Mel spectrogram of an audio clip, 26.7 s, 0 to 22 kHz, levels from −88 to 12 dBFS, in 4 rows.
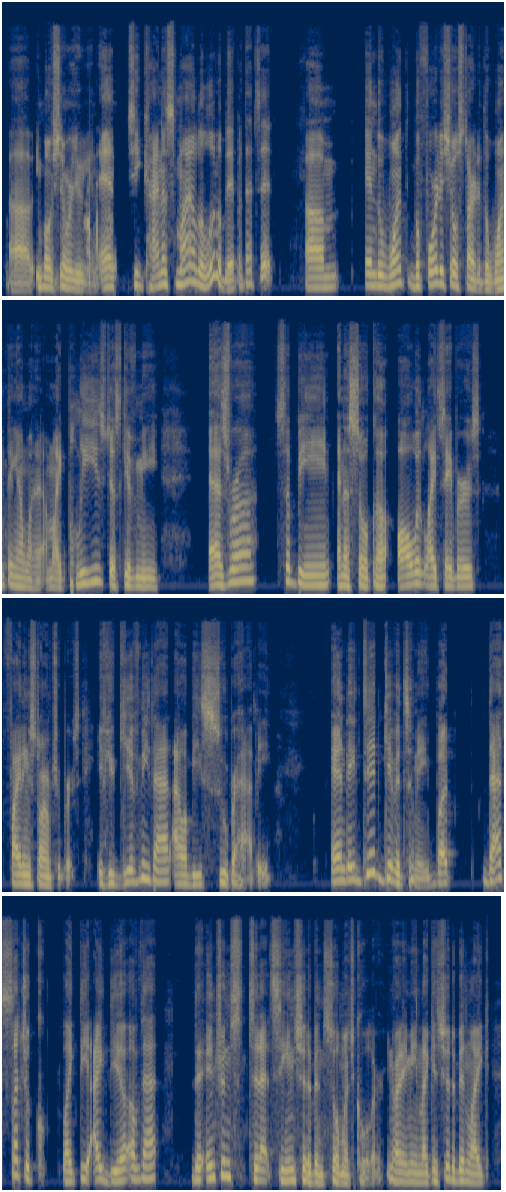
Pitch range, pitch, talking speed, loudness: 120-160 Hz, 135 Hz, 205 wpm, -18 LUFS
